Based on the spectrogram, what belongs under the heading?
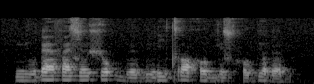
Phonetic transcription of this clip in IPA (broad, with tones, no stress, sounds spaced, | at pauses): mʲ u˨˩˦ ɗ æ˦˥ f æ˦˥ z ø˦˥ ʃ o˦˥ ʔ ɡ͡b ø˨˩ ɓ y˨˩˦ ɾ i˨˩ d r ɔ˥˩ h o˥˩ bʲ ø˥˩ z h o˨˩˦ pʲ ɔ˥˩ ɗ œ˨˩ b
